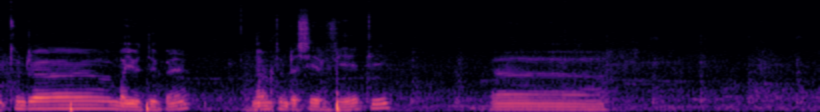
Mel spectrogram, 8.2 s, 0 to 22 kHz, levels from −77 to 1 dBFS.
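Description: No technical faults detected.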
